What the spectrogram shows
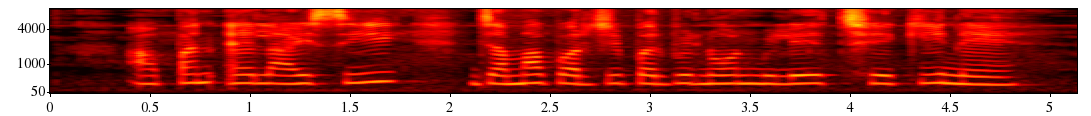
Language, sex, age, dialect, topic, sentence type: Maithili, female, 25-30, Angika, banking, question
